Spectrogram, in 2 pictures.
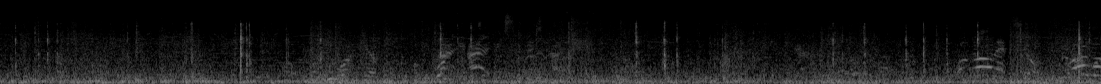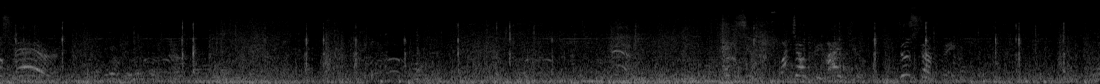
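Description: Guns fire in sharp cracks.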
